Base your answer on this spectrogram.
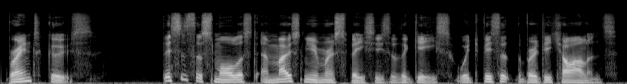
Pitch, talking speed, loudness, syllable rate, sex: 105 Hz, 170 wpm, -19 LUFS, 5.2 syllables/s, male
